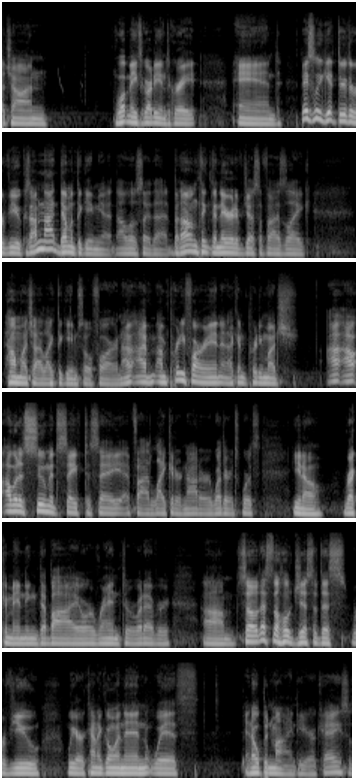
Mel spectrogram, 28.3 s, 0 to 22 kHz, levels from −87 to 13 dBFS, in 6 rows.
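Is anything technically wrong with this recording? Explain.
No, nothing technically wrong can be heard here.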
